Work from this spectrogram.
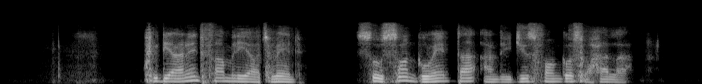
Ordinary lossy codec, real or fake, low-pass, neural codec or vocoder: AAC, 32 kbps; fake; 7.2 kHz; codec, 16 kHz, 1.1 kbps, Voila-Tokenizer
